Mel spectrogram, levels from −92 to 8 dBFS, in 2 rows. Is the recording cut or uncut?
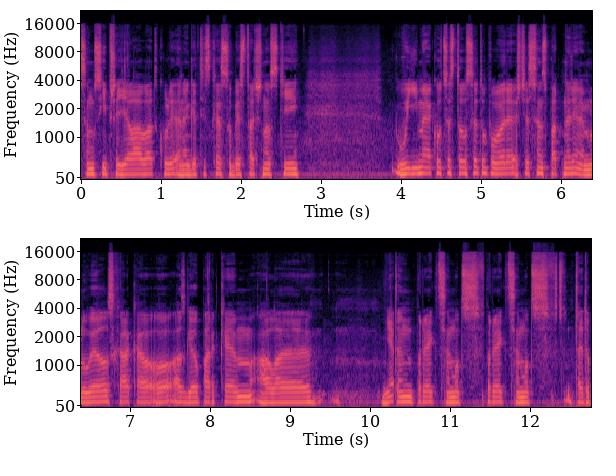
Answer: cut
